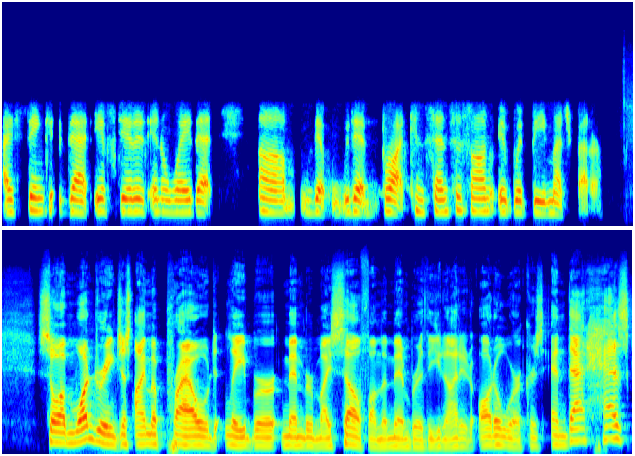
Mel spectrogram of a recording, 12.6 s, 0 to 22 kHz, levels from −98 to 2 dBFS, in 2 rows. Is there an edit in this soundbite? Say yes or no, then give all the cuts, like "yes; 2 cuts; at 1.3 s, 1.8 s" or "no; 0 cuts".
yes; 2 cuts; at 1.1 s, 7.6 s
